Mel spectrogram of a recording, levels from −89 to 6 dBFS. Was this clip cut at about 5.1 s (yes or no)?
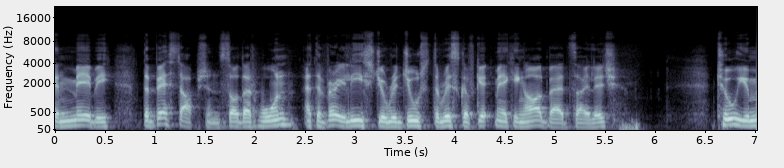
no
